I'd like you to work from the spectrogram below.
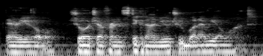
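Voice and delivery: softly quoted, casual producer's go-ahead; offhand low-key offer. Retold or imitated. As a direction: drop the voice, casually hand it over. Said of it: "He went".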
